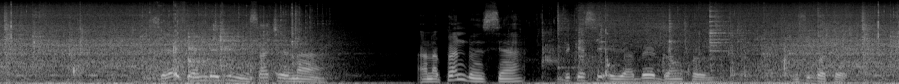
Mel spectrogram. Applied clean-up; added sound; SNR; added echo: none; Frying (food); -1 dB; none.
